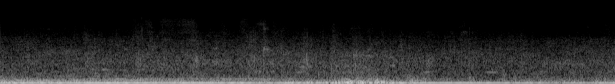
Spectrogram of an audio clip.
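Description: A steady low mechanical hum that holds at the same pitch throughout.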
